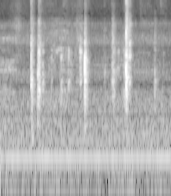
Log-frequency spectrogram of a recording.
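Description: A few faint, light clicks and taps of small plastic makeup compacts being handled, about five spread irregularly across two seconds, over a low steady hum.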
